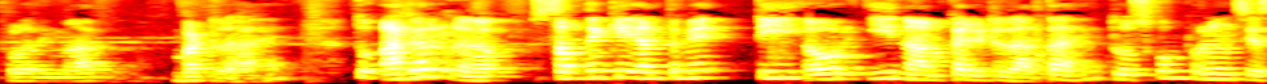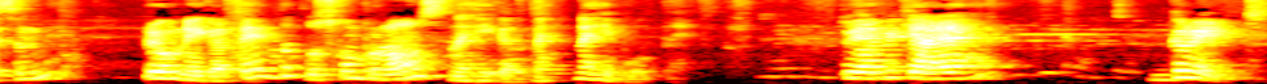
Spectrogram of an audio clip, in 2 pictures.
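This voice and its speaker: Male Indian teacher in a classroom, animated questioning delivery, room echo. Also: high voice, moderate pace. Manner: lively, asks the class questions and answers them himself. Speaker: English teacher. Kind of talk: classroom lesson. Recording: echoey room.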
